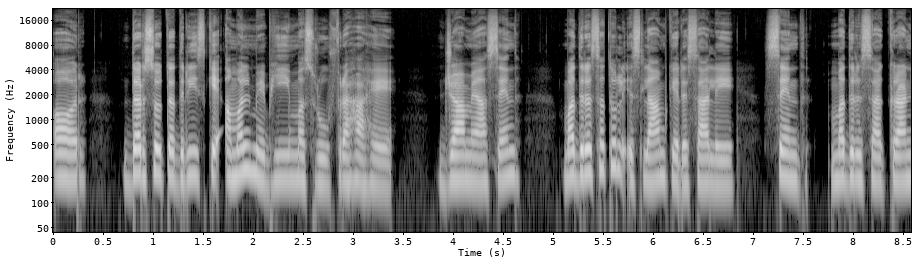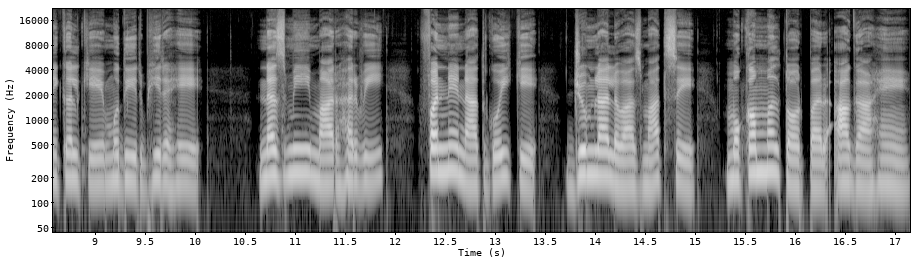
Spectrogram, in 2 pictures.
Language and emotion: Urdu, neutral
